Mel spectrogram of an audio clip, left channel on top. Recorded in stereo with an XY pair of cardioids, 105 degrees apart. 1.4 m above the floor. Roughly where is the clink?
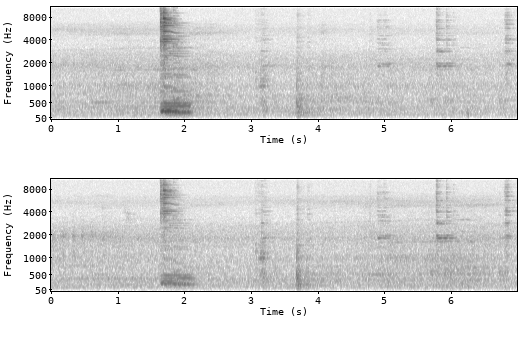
Ahead right.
